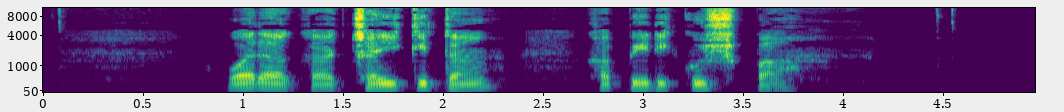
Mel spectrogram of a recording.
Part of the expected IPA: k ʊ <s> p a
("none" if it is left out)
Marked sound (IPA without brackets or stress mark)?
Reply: ʃ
